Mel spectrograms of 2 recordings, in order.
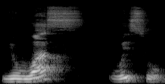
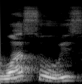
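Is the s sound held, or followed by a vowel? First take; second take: held; vowel added. First: The first s sound is held without a vowel. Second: A short vowel follows the first s sound. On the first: The speaker calls it right. "বাতাসটাকে সুন্দরভাবে ধরে রাখতে হবে" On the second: The speaker calls it wrong. "এরকম যেন না হয়, ওয়াসু হয়ে যাচ্ছে"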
